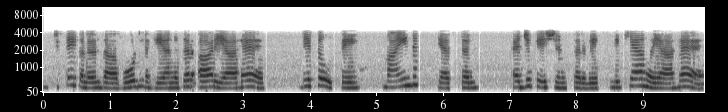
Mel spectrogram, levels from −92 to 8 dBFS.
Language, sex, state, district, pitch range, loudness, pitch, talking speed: Punjabi, female, Punjab, Kapurthala, 200-245 Hz, -14 LUFS, 220 Hz, 110 wpm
